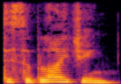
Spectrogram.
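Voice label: "disobliging", English, British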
